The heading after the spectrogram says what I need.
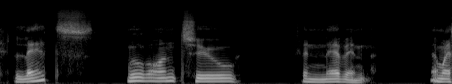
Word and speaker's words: Cynefin: But yeah, that's how I pronounce it as well, kəʻnɛvɪn.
